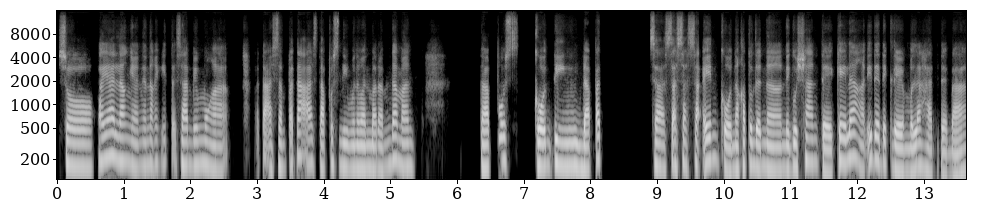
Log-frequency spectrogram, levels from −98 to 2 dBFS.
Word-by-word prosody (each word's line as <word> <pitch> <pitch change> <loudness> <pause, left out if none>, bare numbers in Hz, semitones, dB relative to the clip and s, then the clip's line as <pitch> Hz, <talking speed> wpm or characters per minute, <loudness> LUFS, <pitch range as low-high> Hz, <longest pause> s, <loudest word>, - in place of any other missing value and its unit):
So, 160 -2 +1
kaya 215 +3 +2
lang 185 -3 0
yan 160 0 -3
na 165 - -4
nakikita 175 +1 -8
sabi 165 -1 -1
mo 170 -2 -1
nga 145 -1 -2 0.4
pataas 155 -1 -3
nang 155 - -9
pataas 175 -5 -1
tapos 160 +2 -2
'di 155 -2 -1
mo 150 - 0
naman 150 0 +2
maramdaman. 160 +2 -1 1.0
Tapos 175 +5 0 0.2
konting 160 0 +3
dapat 150 +6 +2 0.8
sa 160 -3 +3
sa 170 -2 +1
sa 170 -2 -2
sa - - -1
end 190 +3 0
ko 140 -3 +3
na 150 - 0
katulad 160 0 +1
na 145 -2 +2
negosyante 150 -1 +1
kailangan 185 -2 +1
ide-declare 170 -7 +1
mo 135 - +1
lahat 145 -4 0
'di 125 - +1
ba? 120 +3 +1
160 Hz, 160 wpm, -21 LUFS, 150-175 Hz, 1.0 s, konting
